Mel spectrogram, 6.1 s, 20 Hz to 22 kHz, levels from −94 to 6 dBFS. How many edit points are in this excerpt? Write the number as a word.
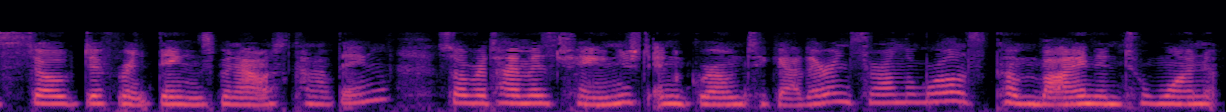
four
